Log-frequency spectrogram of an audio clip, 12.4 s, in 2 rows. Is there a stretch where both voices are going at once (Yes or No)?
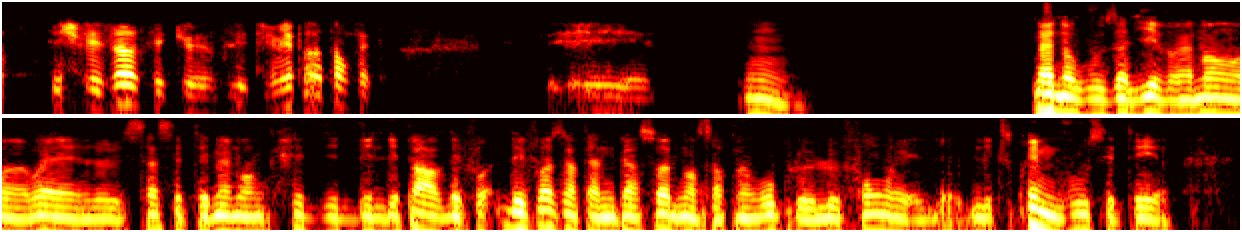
No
